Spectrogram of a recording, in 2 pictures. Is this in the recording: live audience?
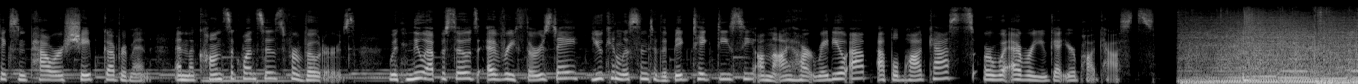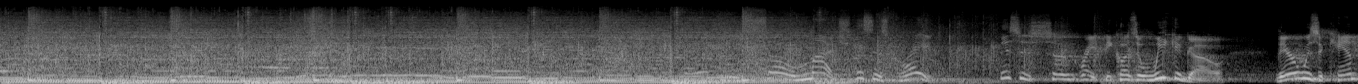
yes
